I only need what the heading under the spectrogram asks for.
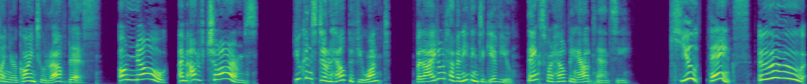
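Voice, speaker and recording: This is video game voice acting for a sassy young woman who works at a bento shop. Her high voice swings in big, animated arcs as she bubbles and teases, turning sarcastic fast, and the recording is dry and close with no echo.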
